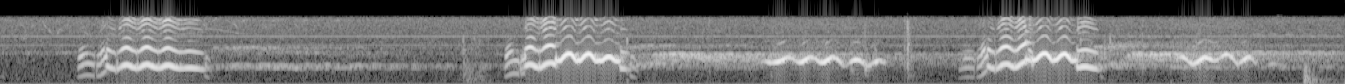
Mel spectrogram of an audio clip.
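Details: Common loons on Chibiabos Lake, Algonquin Park, in the evening, very vocal. Three bursts of quavering, yodel-like calls about two seconds apart, joined by long mellow wailing tones.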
